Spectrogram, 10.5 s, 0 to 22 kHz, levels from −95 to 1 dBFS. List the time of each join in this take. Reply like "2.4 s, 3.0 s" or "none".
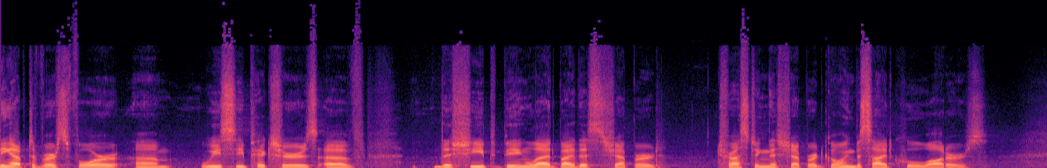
8.2 s

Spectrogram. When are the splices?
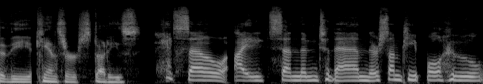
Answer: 1.7 s

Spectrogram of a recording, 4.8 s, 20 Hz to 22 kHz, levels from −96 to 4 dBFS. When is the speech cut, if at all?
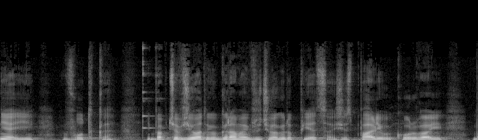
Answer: none

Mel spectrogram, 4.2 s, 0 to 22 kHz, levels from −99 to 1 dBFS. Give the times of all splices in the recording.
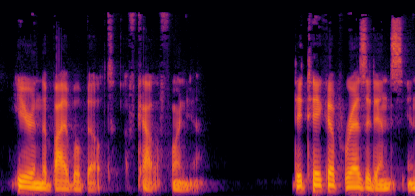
none

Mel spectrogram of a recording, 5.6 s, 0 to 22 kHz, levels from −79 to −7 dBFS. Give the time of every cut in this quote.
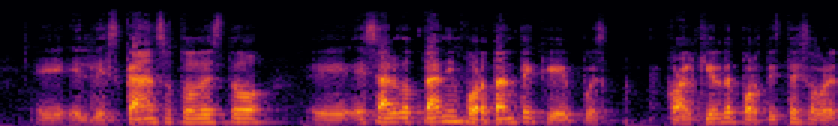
none

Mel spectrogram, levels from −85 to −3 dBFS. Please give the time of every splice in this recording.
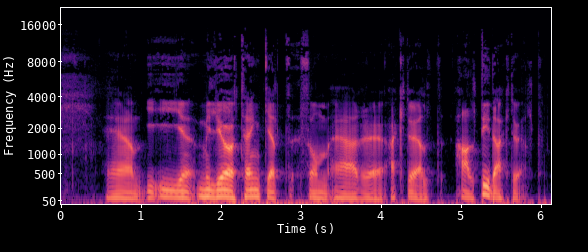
1.1 s

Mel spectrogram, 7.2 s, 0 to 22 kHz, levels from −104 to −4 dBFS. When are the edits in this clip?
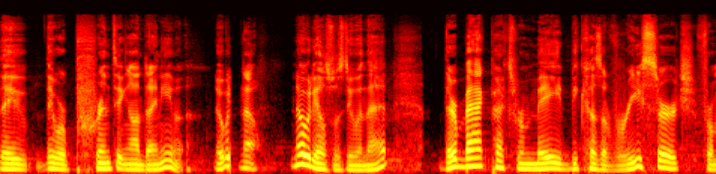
2.3 s, 4.2 s

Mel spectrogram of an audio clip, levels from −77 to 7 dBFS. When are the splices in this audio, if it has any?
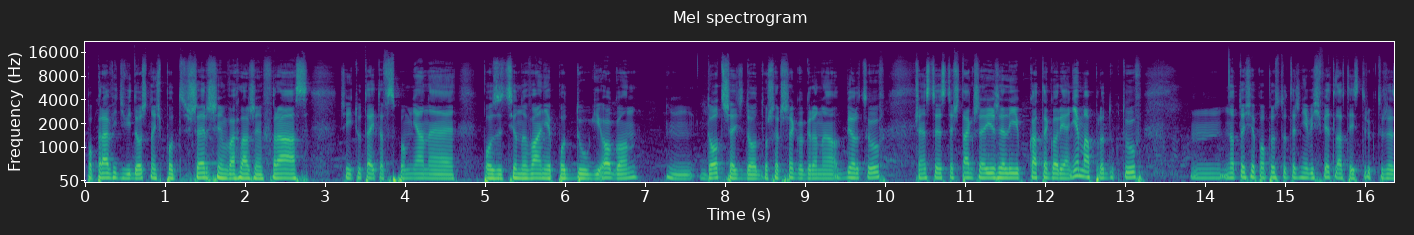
10.4 s

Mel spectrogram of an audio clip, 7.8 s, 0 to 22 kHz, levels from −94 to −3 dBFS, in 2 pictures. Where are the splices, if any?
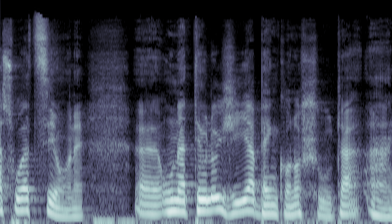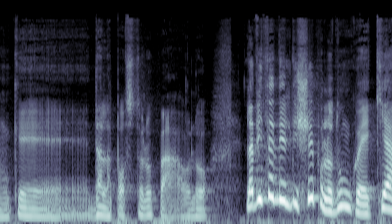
6.2 s

